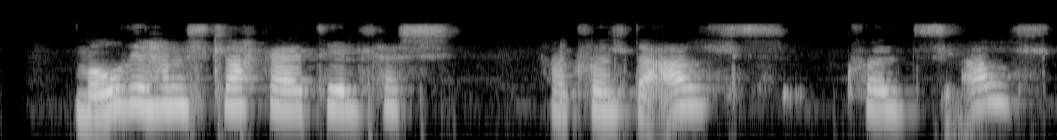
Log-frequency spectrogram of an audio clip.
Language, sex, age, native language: Icelandic, female, 11, Icelandic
